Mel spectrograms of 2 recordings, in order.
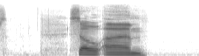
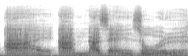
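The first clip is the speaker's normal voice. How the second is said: deep effect mixed with natural voice; half demon, half human, slow; blended monster voice; 9 semitones lower, 4 dB quieter, much slower than usual. Shown as a demonstration. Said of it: "I'm blending my voice into it".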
